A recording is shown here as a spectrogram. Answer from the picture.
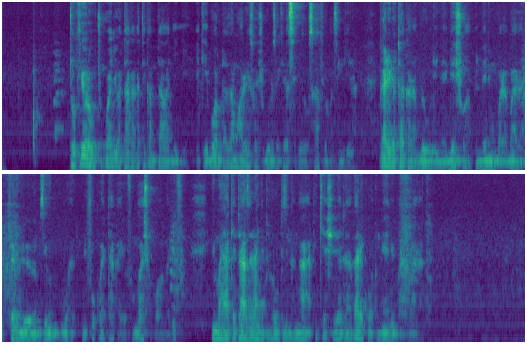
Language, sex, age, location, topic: Swahili, male, 18-24, Dar es Salaam, government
